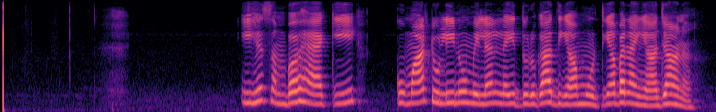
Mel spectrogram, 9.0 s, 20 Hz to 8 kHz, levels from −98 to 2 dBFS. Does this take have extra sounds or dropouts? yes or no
no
